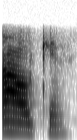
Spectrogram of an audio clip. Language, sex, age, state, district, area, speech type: Tamil, female, 18-30, Tamil Nadu, Mayiladuthurai, urban, conversation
